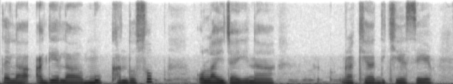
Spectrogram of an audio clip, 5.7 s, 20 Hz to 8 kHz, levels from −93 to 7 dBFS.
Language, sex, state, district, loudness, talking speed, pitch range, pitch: Nagamese, female, Nagaland, Kohima, -15 LUFS, 135 wpm, 175-190 Hz, 185 Hz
